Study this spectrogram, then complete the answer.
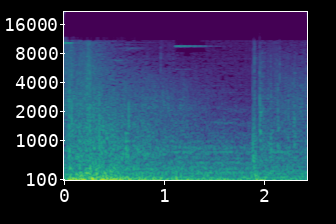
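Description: Confringo blasting spell detonating in Hogwarts Legacy, a loud booming explosion with heavy low-end rumble at the start, trailing off, then a second sharp burst near the two-second mark.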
